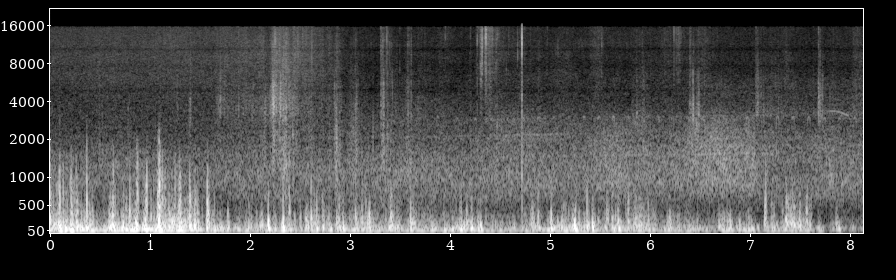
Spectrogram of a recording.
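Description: Wind buffeting the microphone in gusts, a loud low rumble that is heaviest in the first couple of seconds and then eases. Scattered light clicks and scuffs sound over it.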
